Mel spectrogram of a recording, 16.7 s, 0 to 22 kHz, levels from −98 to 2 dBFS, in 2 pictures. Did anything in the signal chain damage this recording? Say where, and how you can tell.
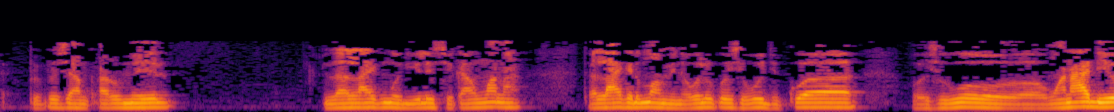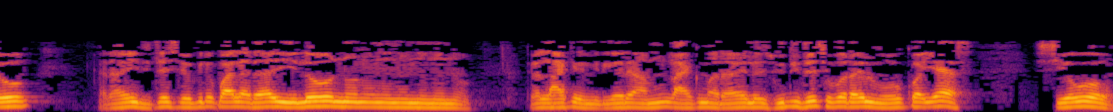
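Yes. Throughout the speech there is a hard ceiling at 5.6 kHz, and the sound is watery and swirling, with metallic chirps on sibilants and smeared onsets. The stage is the codec, likely MP3 compression starved of bits, which fits a bitrate around 16 kbps. On a spectrogram the energy stops flat at 5.6 kHz, and weak bands flicker on and off between frames as the encoder drops them.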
